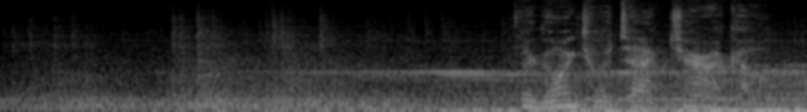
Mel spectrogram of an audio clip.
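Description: A young man speaks urgently, close by.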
